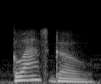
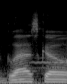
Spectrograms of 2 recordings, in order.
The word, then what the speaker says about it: Glasgow: in soothing sound waves absolutely Glasgow or glad go let's go Glasgow okay so Glasgow and what is done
